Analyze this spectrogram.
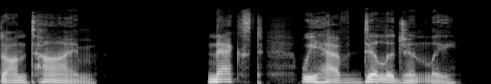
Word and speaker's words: diligently: Next, we have diligently. This adverb has four syllables and the stress is on that first syllable diligently.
